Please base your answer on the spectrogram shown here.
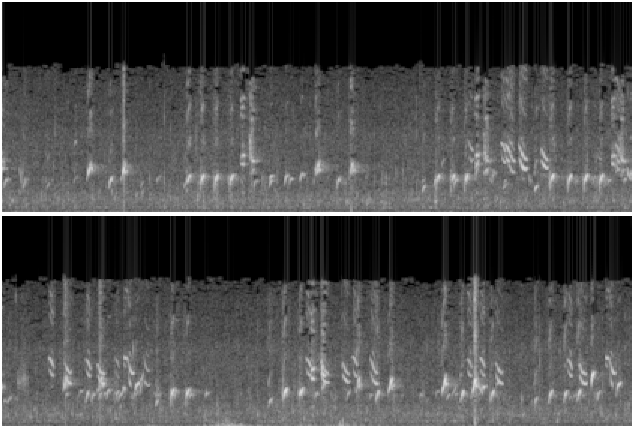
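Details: European goldfinch song used in training: fast tinkling, twittering high notes and short trills in a continuous chattering flow, with a faint background hiss.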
